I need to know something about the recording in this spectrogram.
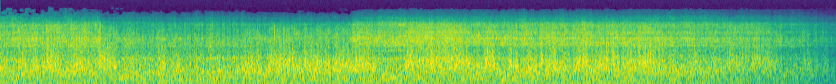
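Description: Steady rushing noise of a Sur Ron electric dirt bike being ridden, mostly wind on the microphone along with rolling noise. It fades out near the end.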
